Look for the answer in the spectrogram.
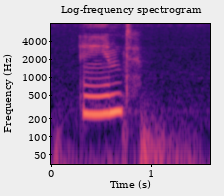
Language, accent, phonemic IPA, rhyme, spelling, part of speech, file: English, US, /eɪmd/, -eɪmd, aimed, verb / adjective, En-us-aimed.ogg
- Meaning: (verb) simple past and past participle of aim; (adjective) Directed towards a target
